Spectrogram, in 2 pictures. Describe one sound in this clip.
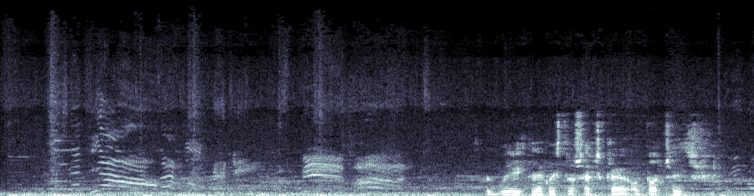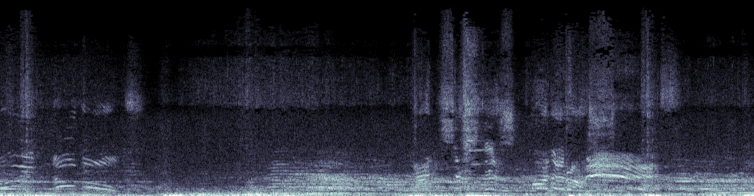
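A large battle rages with a dense, steady din of clashing weapons and shouting soldiers.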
